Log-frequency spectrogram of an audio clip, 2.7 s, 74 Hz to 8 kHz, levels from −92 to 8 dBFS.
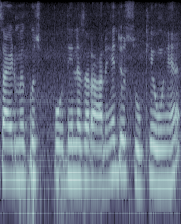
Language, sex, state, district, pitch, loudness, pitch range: Hindi, female, Chhattisgarh, Sarguja, 195 Hz, -17 LUFS, 180-195 Hz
